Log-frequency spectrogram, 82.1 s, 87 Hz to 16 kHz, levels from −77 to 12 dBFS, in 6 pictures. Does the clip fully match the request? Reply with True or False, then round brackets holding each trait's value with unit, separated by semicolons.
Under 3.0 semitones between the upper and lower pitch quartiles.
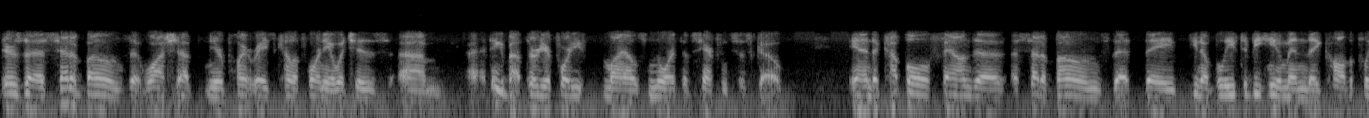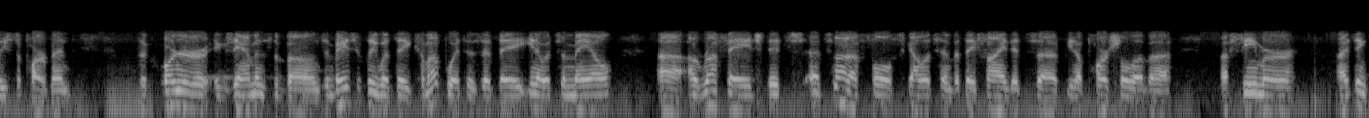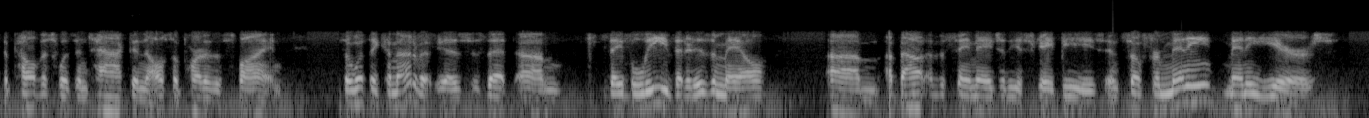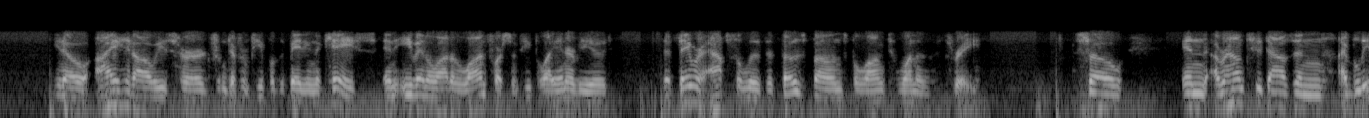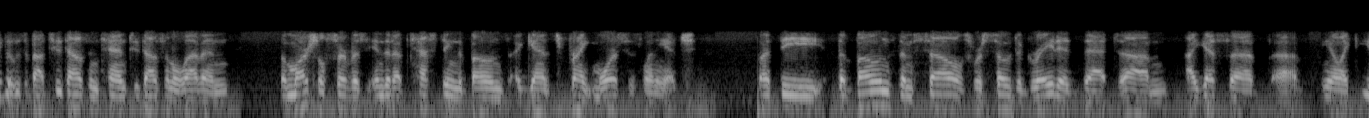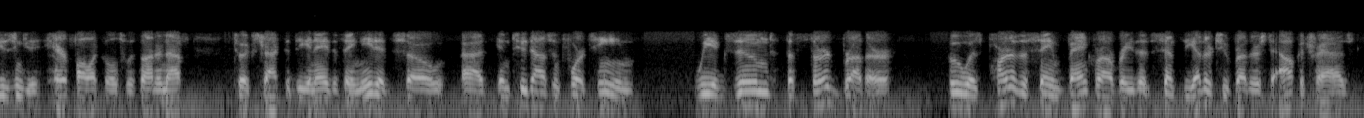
False (4.4 semitones)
